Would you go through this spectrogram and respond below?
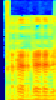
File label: Phoneme Male; Commonscript; Lynguistykon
